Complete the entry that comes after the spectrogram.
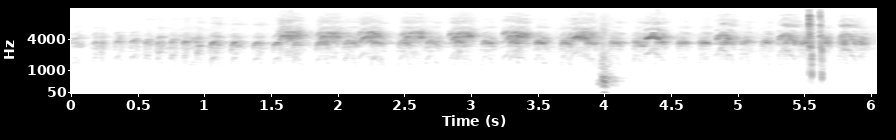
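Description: Songbirds chirping rapidly and continuously in a dense chorus of high, quick notes. There is a sharp click about four seconds in and another shortly before the end.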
